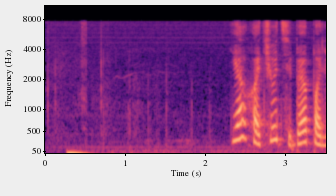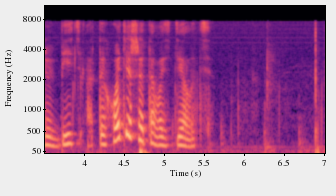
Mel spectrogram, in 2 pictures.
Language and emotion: Russian, positive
